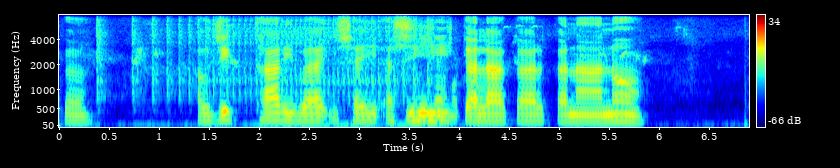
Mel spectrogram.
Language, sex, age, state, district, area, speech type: Manipuri, female, 60+, Manipur, Churachandpur, urban, read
